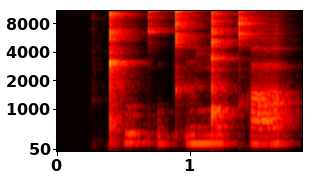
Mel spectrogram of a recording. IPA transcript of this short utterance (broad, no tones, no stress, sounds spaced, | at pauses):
ǃʰ u kʷʼ ɘ kʼ ɨ ŋ͡ǃ o kʰ ɐ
